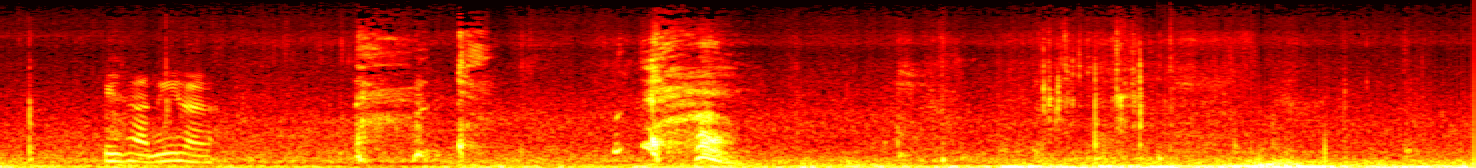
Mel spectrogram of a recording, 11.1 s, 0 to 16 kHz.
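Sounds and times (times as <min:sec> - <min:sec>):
wind buffeting microphone: 0:05.6 - 0:11.0.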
